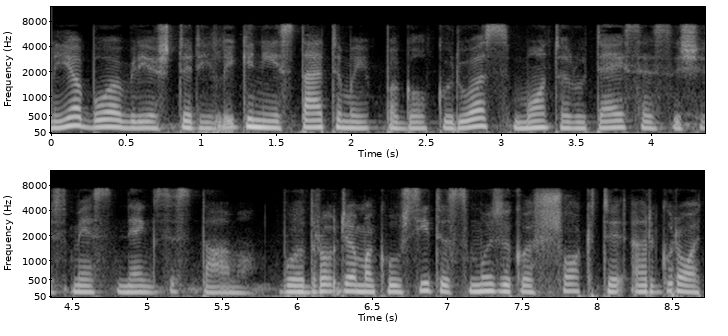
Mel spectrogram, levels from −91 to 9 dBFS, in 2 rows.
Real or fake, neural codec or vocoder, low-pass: fake; codec, 16 kHz, 1 kbps, X-Codec, WavLM features, trained on Multilingual LibriSpeech; 7.2 kHz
